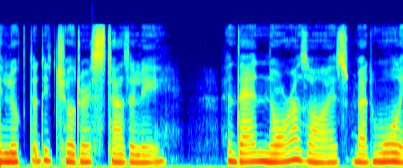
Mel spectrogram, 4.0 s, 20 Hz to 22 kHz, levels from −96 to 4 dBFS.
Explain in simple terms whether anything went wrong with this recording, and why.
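A tiny tick interrupts the speech at 0.92 s. It's a block of digital silence: for about 3 ms the sound drops to silence and snaps back without any fade. The gap fits a 128-sample block the program likely didn't fill in time.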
